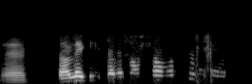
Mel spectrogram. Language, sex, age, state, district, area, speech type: Bengali, male, 30-45, West Bengal, Kolkata, urban, conversation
